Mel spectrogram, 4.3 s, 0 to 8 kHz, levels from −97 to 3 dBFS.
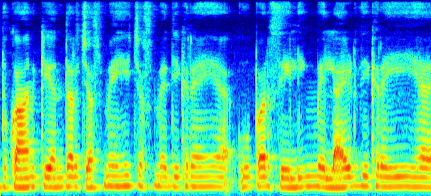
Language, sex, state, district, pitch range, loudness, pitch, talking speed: Hindi, male, Odisha, Nuapada, 145-150 Hz, -20 LUFS, 150 Hz, 220 wpm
